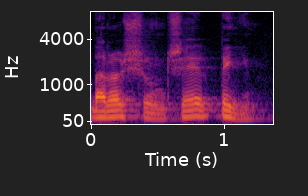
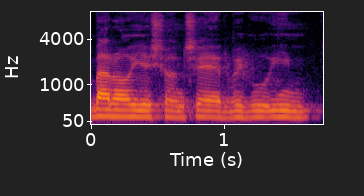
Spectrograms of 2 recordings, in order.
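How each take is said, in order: First: The words are in reduced, colloquial Tehrani form. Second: The words are in full, formal written form. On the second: "نگیم برایشان شعر بگوییم"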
